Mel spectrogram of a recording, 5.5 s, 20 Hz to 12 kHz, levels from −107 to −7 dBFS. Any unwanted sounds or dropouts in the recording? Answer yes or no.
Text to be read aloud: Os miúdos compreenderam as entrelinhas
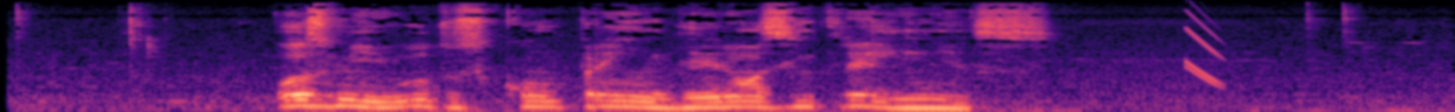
yes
